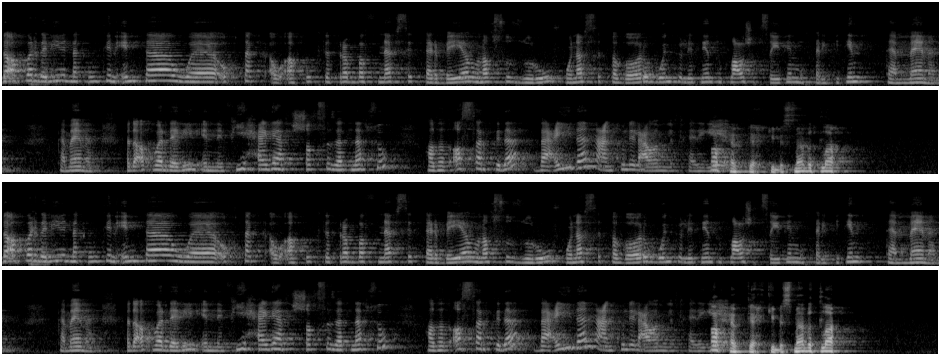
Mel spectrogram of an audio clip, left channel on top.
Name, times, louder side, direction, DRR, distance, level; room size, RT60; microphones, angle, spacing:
voice 1, 0.0-16.6, equal, ahead, 5 dB, 1.5 m, -33 dB
voice 2, 16.5-17.7, right 4 dB, 40° right, 13 dB, 0.4 m, -24 dB
19.0 x 7.8 x 6.1 m, 0.79 s
head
